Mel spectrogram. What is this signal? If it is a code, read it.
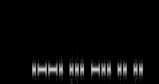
Morse code, heard as a keyed tone, about 44 wpm, 690 Hz. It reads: PSDII
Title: Code Groups - 5 Letter:Numbers - 45wpm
